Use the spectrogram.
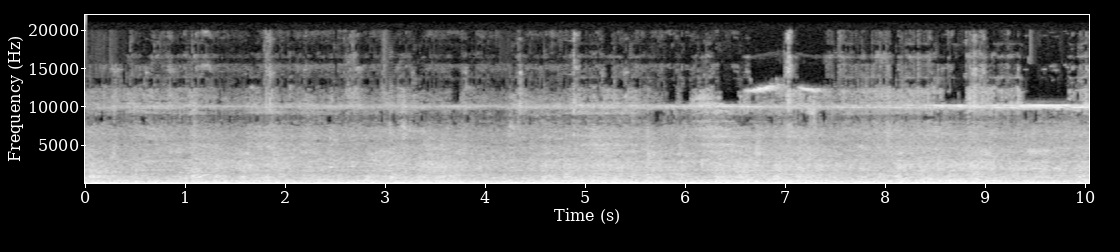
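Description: An Enviro400 double-decker bus on route BL1 pulls away from Waterloo Station on Waterloo Road, a loud, continuous low engine rumble with street noise that stays close for the whole stretch.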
